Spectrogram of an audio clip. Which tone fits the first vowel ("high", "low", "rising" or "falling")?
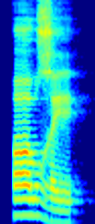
high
